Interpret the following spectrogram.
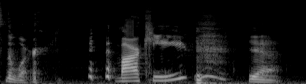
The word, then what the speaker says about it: Marquis: Marquee. Yeah. It's Marquis? pronounced marquee.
